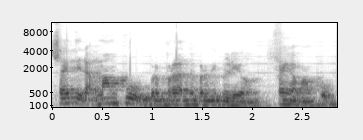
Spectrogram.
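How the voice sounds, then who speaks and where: There is audible room echo around the voice. A man speaks with ordinary pitch variation. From Central Java (Tegal). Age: old. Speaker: Islamic preacher and university lecturer. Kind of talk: religious talk to congregation.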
